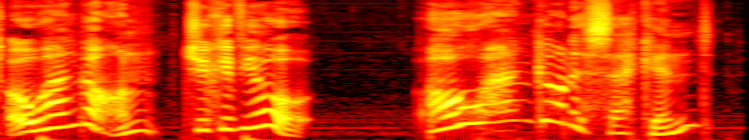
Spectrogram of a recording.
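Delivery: high-pitched, breathless-with-hope surprise; excited realisation. Real, not acted. Gamer spotting a long-wanted mod in the game, excited realisation. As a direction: pitch leaps right up as the hope dawns.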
